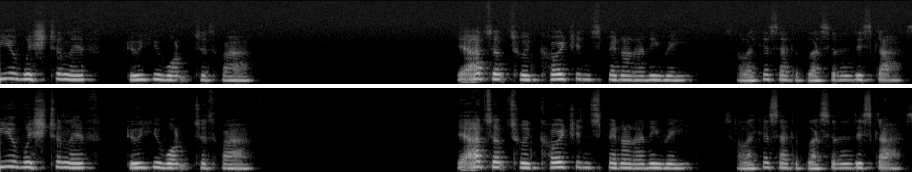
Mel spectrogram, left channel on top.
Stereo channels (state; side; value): noise; left; hiss, 19 dB below the sound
